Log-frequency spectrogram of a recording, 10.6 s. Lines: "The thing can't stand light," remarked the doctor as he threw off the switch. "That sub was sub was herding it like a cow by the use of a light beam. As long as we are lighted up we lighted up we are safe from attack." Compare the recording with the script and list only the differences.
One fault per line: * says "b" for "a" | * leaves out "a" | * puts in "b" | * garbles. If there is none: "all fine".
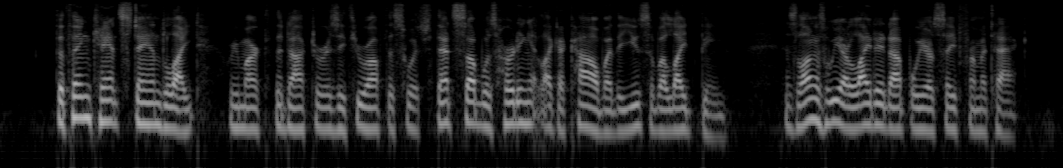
* leaves out "sub was"
* leaves out "lighted up we"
